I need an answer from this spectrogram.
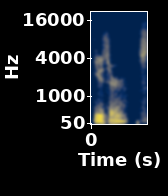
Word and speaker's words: usr: it says make sure that SL USR which I'll pronounce user looc bin is in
